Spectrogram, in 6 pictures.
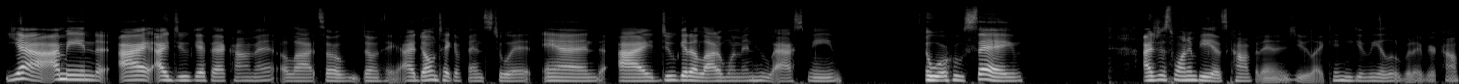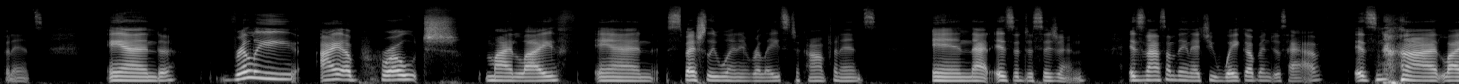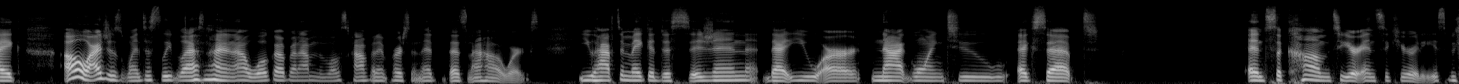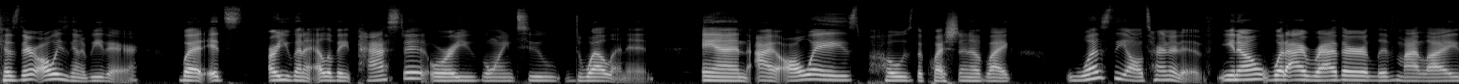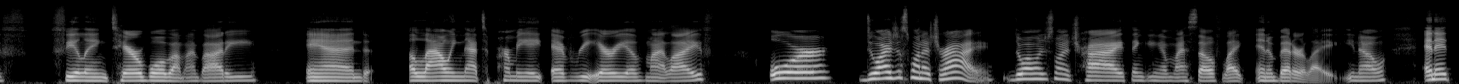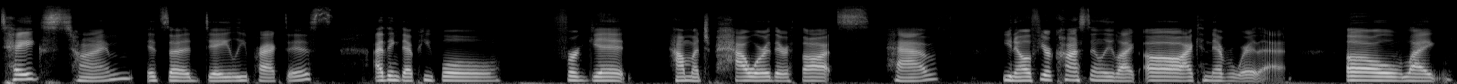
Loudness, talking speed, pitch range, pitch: -21 LUFS, 165 wpm, 170-195 Hz, 180 Hz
